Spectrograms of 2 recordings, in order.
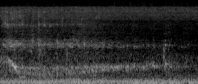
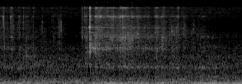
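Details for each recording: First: Yamaha XL1200 jetski 2-stroke crankshaft, removed and soaking in 20–25:1 two-stroke mix, bearing spun by hand: very loud, gritty, grinding rumble with a thin sliding whine from a worn crankshaft bearing. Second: Yamaha Waverunner XL1200 jetski 2-stroke crankshaft, spun by hand after cleaning: light, even whir with no grinding or rumble; this is the only good main bearing, 5 of 6 need replacing.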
